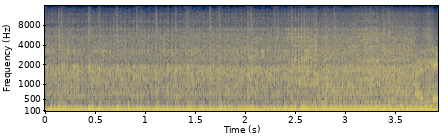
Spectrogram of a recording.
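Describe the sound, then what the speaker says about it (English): An Arctic Cat Panther snowmobile engine with a Mikuni carburetor idles loudly and steadily up close, a continuous low pulsing rumble with no talk over it. "Yeah, it's alive and running and idling."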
